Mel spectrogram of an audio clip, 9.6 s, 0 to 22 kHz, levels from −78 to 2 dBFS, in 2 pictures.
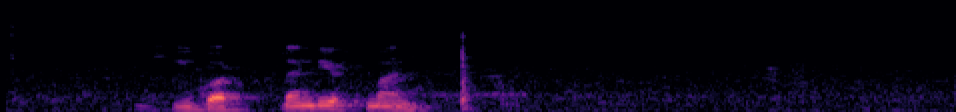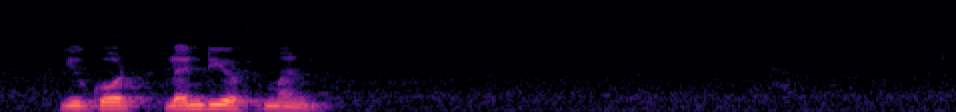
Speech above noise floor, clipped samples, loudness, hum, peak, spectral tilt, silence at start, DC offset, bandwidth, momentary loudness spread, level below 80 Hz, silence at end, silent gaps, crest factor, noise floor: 38 dB; under 0.1%; -28 LUFS; none; -10 dBFS; -10 dB/octave; 0.85 s; under 0.1%; 6.4 kHz; 23 LU; -72 dBFS; 3.15 s; none; 22 dB; -65 dBFS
